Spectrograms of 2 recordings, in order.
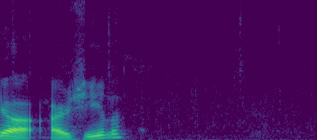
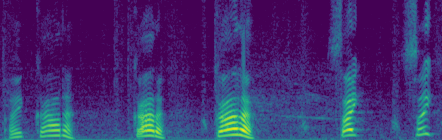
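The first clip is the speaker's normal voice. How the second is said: shrieking high and loud in panic; panicked scream; 14 semitones higher, 7 dB louder than usual. Real, not acted. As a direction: yell at it to get away. Monster attacks, panicked yelling.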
